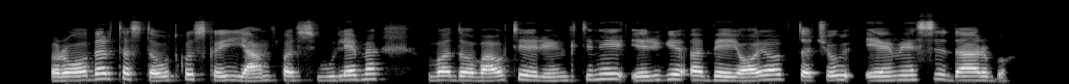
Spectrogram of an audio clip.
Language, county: Lithuanian, Kaunas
